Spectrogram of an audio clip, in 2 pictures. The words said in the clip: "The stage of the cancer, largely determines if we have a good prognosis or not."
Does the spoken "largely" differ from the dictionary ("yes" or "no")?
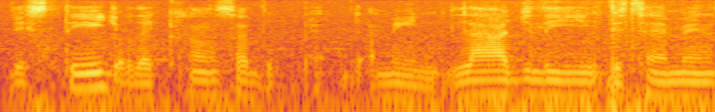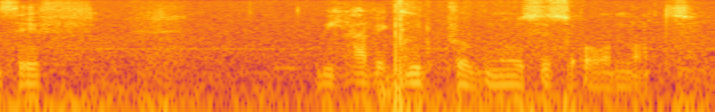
yes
